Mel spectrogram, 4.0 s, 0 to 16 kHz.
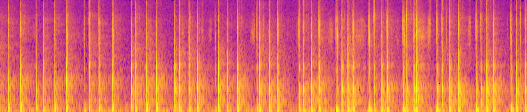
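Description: A solid hardcover book with a printed board cover is held upright and tapped and scratched with long nails and fingertips. About 25 quick, dry taps come in an uneven, rapid rhythm, each a short low thump with a bright clicky edge that dies away almost at once, with faint scratching between them.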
